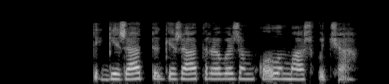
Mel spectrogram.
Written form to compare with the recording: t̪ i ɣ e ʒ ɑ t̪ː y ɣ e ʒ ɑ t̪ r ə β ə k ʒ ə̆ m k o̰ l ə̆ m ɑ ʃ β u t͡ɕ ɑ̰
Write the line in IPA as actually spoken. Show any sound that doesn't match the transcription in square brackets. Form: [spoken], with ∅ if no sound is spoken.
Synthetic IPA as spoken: t̪ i ɣ e ʒ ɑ t̪ː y ɣ e ʒ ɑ t̪ r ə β ə [∅] ʒ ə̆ m k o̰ l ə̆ m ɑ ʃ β u t͡ɕ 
